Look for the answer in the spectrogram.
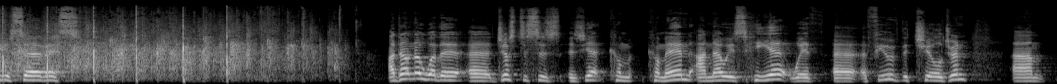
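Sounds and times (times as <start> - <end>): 
speech: 0.0 - 0.9, 3.9 - 10.5
audience applause: 0.0 - 3.6.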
